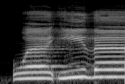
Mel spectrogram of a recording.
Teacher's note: dza mad tabi'i zahiri sebab ada alif yang didahului baris fathah. Cara membacanya dzal panjang 2 harokat.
